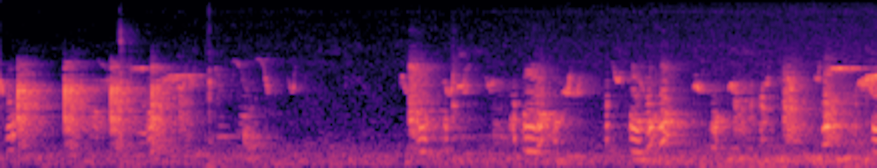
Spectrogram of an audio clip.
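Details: Small yellow common iora, hand-raised from a chick and kept caged, singing energetically in a chattering 'crewet' style with a loud, shrill voice: dense bursts of harsh, scratchy notes, a brief pause midway, then rapid chatter resuming.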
